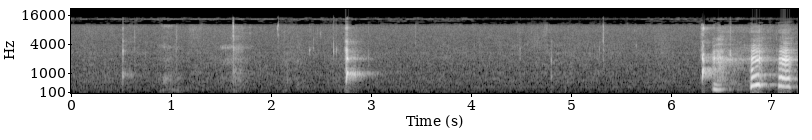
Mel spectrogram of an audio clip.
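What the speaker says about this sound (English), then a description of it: "She's got the hiccups" A six-week-old baby girl hiccups softly several times at irregular intervals in a quiet room, faint and close, before a louder burst of nearby sound at the end.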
